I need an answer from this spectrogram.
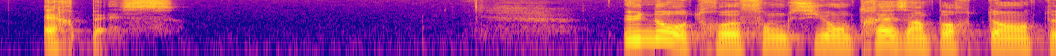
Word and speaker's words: herpès: mots invariables après auprès attention certains mots font exception et se prononcent S c'est le cas de faciès cacatoès palmarès herpès une autre fonction très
